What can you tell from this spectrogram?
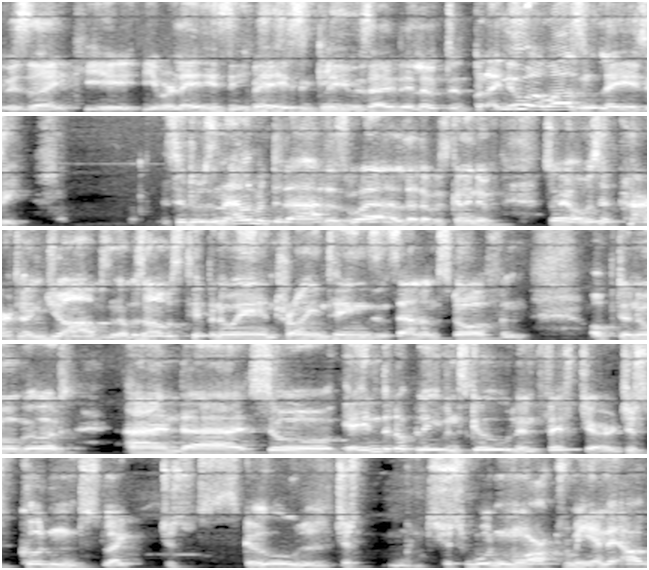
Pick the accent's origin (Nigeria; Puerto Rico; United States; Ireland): Ireland; Limerick, Munster; I was born in a stable. I'm from Limerick. Yeah, I'm from like Carrick and Lish out the road here. That was all good place to grow up.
